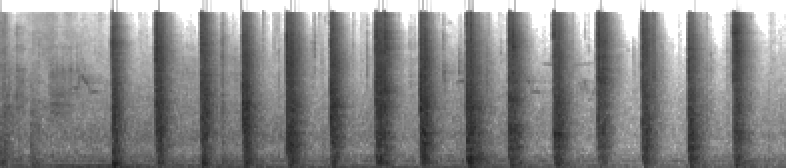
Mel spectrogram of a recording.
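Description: A claw hammer repeatedly striking the plastic ball housing of a Dyson Ball vacuum cleaner: about fifteen sharp, even blows, a little over two a second, starting about a second in.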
